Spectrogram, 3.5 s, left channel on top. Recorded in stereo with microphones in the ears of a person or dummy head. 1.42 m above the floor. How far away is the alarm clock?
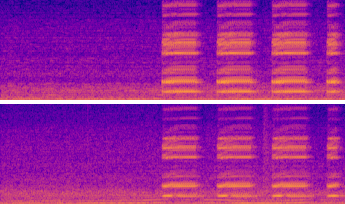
About 1.4 m.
